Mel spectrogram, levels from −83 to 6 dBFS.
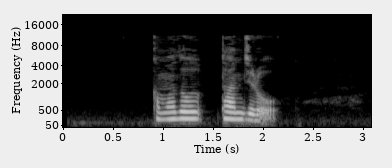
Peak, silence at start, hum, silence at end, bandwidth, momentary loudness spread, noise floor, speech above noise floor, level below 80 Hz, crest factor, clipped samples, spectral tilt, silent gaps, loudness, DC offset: -4 dBFS; 0.9 s; none; 0.95 s; 11.5 kHz; 10 LU; -64 dBFS; 45 dB; -64 dBFS; 18 dB; under 0.1%; -6.5 dB/octave; none; -21 LUFS; under 0.1%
